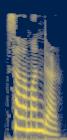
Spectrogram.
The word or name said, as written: salamander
